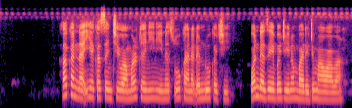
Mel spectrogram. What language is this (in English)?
Hausa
